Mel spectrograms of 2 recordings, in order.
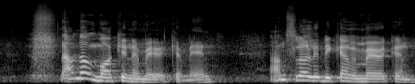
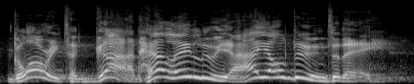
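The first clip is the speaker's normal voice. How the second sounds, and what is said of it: Put-on American accent. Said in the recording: “if you have an American accent, then you are a cool pastor”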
